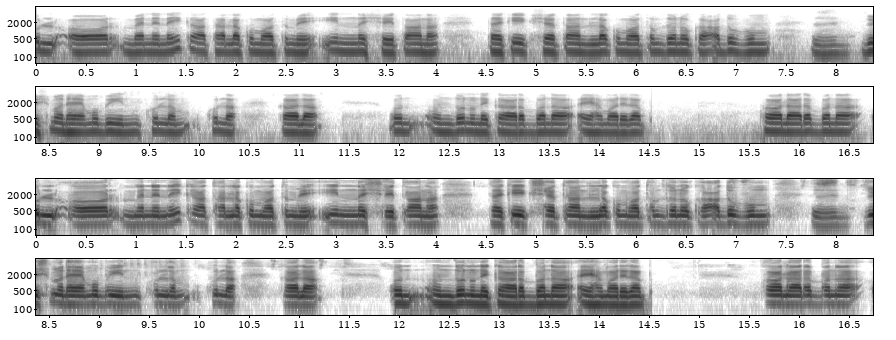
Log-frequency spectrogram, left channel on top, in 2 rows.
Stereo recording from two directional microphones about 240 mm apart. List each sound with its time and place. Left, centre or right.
0.0 s speech: right
15.6 s speech: right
